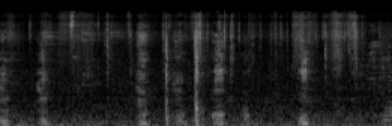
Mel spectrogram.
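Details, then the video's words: Mini pig in Medellin performing tricks for its handler, giving short low grunts scattered through a few seconds, mixed with clicking sounds and a person's encouraging voice nearby. "Mini Pig Medellin haciendo Trucos"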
